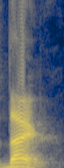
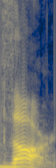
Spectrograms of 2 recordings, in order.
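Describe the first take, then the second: First: The vowel is like in 'care'. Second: The vowel is open, like in 'car'. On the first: The speaker calls it right. "it's there" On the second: The speaker calls it wrong. "it's not thar"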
